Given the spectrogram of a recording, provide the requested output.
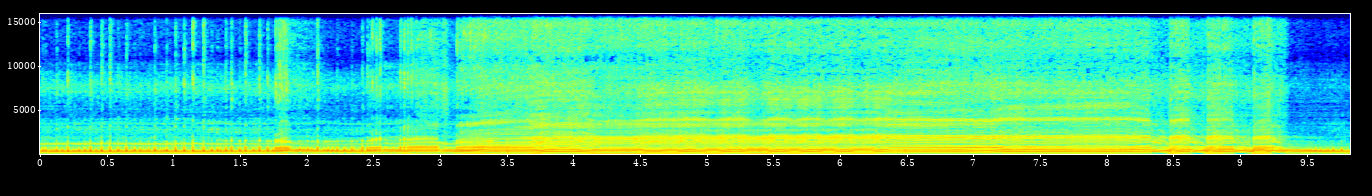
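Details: Husqvarna 371xp chainsaw with pop-up piston and 28-inch bar, hot day about 35°C: screams with wavering, surging pitch during an underbuck, then hangs high instead of returning to idle; lean running, carburetor or dirt in it suspected.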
